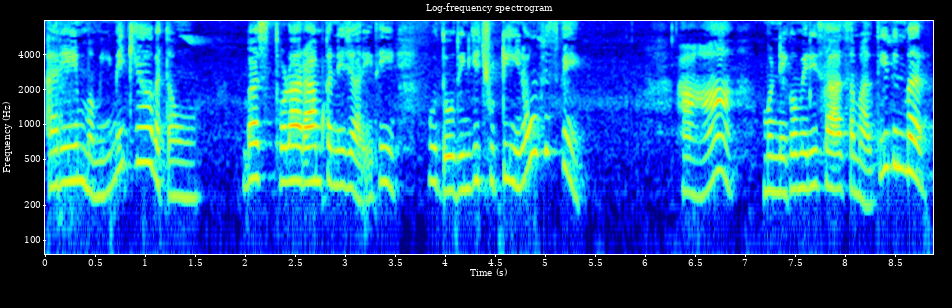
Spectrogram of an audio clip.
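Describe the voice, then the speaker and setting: A woman's voice: high-pitched, lively intonation, moderate pace. A woman voicing a rude, bossy young working daughter-in-law in a cartoon story. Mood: chatty. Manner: scolding, bossy, dismissive. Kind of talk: Hindi cartoon dialogue.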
